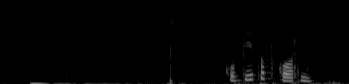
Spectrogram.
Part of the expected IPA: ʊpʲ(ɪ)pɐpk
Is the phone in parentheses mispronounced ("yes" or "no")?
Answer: yes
